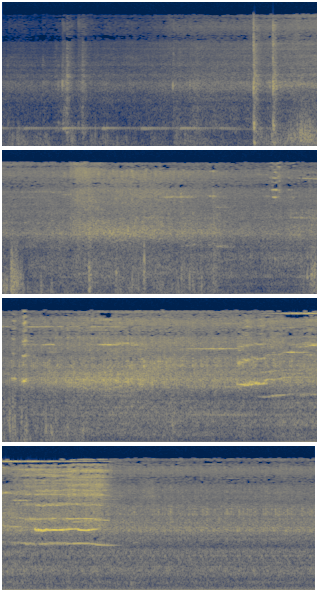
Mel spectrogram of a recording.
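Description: A diesel train moving on the track, its wheels running on the rails over a steady low drone, with wavering high squeals from the wheels about two-thirds of the way in. A pulsing tone in the first few seconds stops with a sharp knock about four seconds in.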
